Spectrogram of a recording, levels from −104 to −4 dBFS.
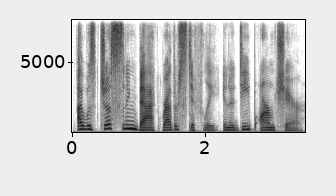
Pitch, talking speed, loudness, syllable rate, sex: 195 Hz, 205 wpm, -20 LUFS, 4.8 syllables/s, female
